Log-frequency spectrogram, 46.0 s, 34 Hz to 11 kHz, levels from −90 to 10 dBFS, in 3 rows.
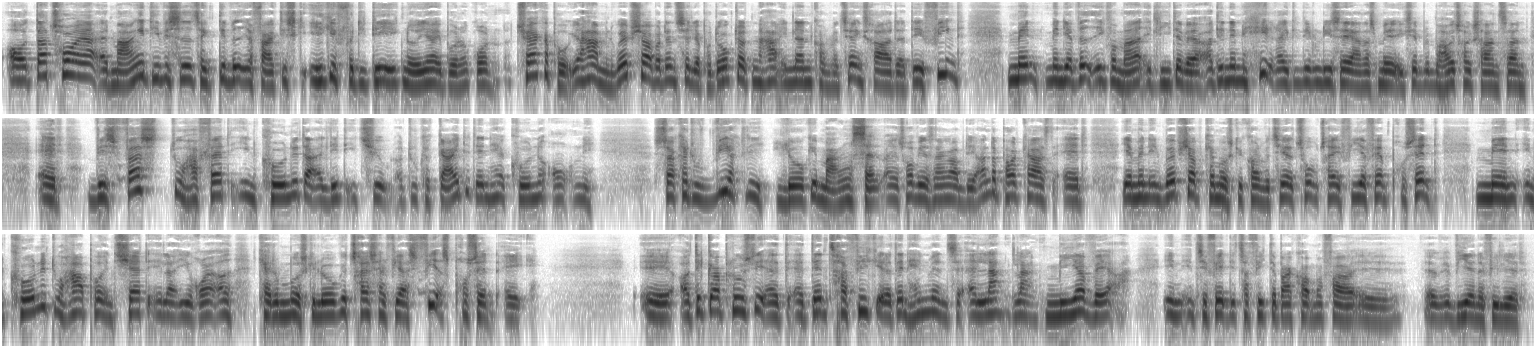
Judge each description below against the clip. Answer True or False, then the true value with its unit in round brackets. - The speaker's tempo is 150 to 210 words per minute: False (225 wpm)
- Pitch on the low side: False (175 Hz)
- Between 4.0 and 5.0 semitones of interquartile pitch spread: False (3.3 semitones)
